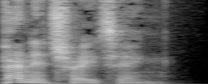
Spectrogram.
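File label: "penetrating", English, British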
